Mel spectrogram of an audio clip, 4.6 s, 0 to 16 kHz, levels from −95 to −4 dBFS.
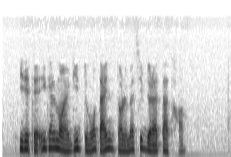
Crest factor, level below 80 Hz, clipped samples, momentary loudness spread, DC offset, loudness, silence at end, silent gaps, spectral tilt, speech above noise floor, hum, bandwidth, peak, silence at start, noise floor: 16 dB; -52 dBFS; under 0.1%; 13 LU; under 0.1%; -25 LUFS; 0.95 s; none; -10 dB/octave; 40 dB; 50 Hz at -45 dBFS; 4.1 kHz; -10 dBFS; 0.4 s; -64 dBFS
